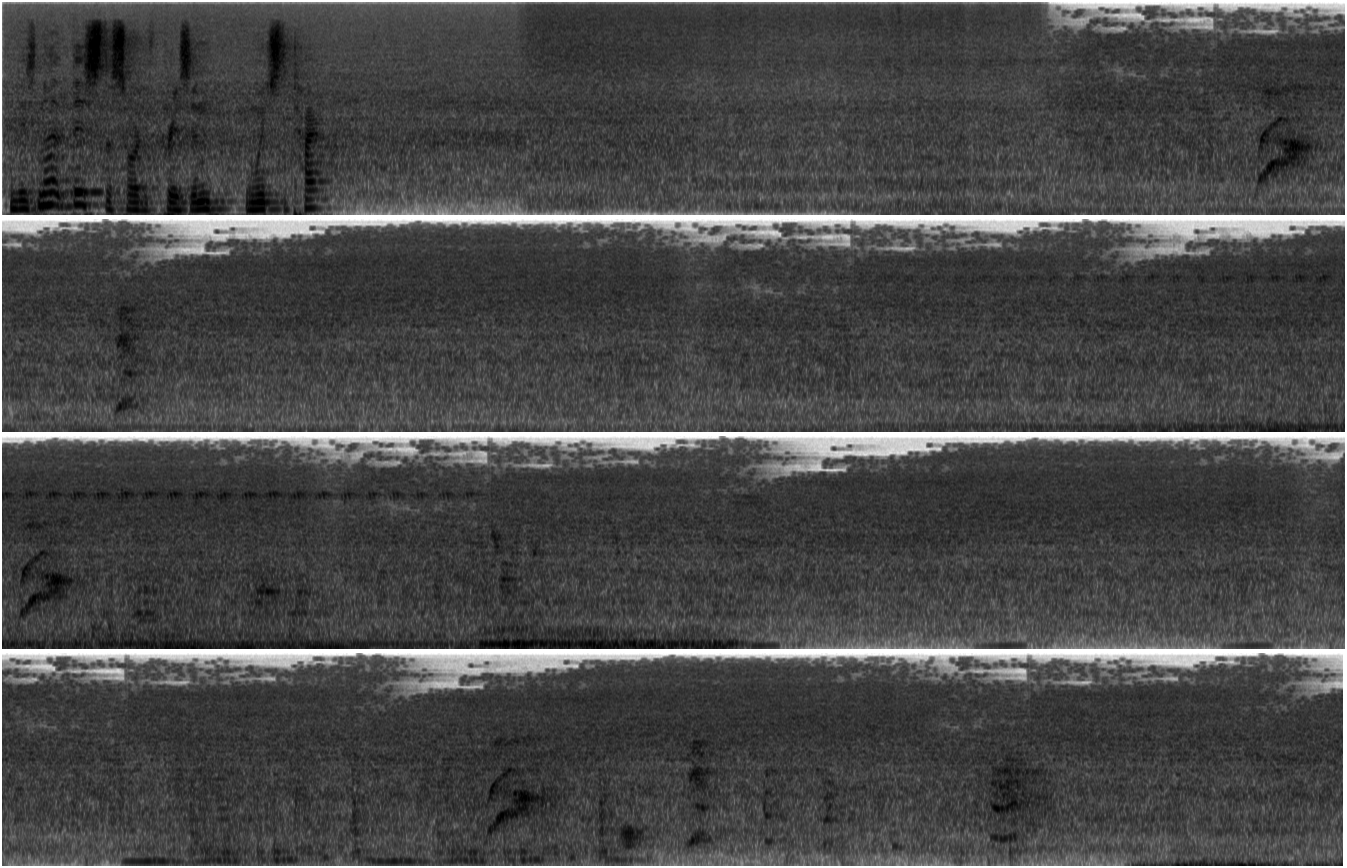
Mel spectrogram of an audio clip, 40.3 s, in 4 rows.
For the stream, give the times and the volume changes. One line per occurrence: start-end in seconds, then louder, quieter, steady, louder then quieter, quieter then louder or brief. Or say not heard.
0.0-40.2 steady.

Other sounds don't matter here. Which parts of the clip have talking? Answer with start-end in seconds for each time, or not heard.
0.1-2.4.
